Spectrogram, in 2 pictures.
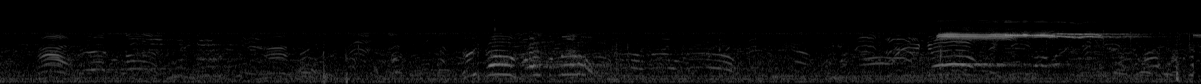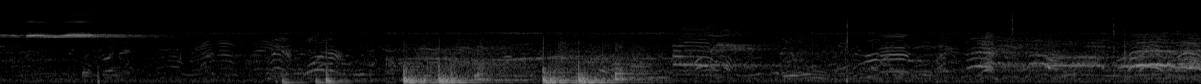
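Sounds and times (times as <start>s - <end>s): murmur of voices: 0.0s - 24.0s
referee's whistle blasts: 9.3s - 13.7s.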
